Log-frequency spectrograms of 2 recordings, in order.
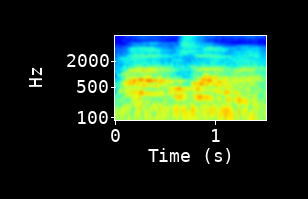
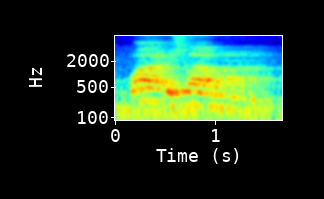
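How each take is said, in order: First: Said in the usual way. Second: Slow, high wail of Wa Islama, stretching wa; high whining lament. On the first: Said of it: "Intonasinya tinggi karena mengadu". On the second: Shown as a demonstration. Teacher demonstrating a lament to students, whining high and slow. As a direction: cry out Wa Islama like a wailing complaint. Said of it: "merengek-rengek".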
